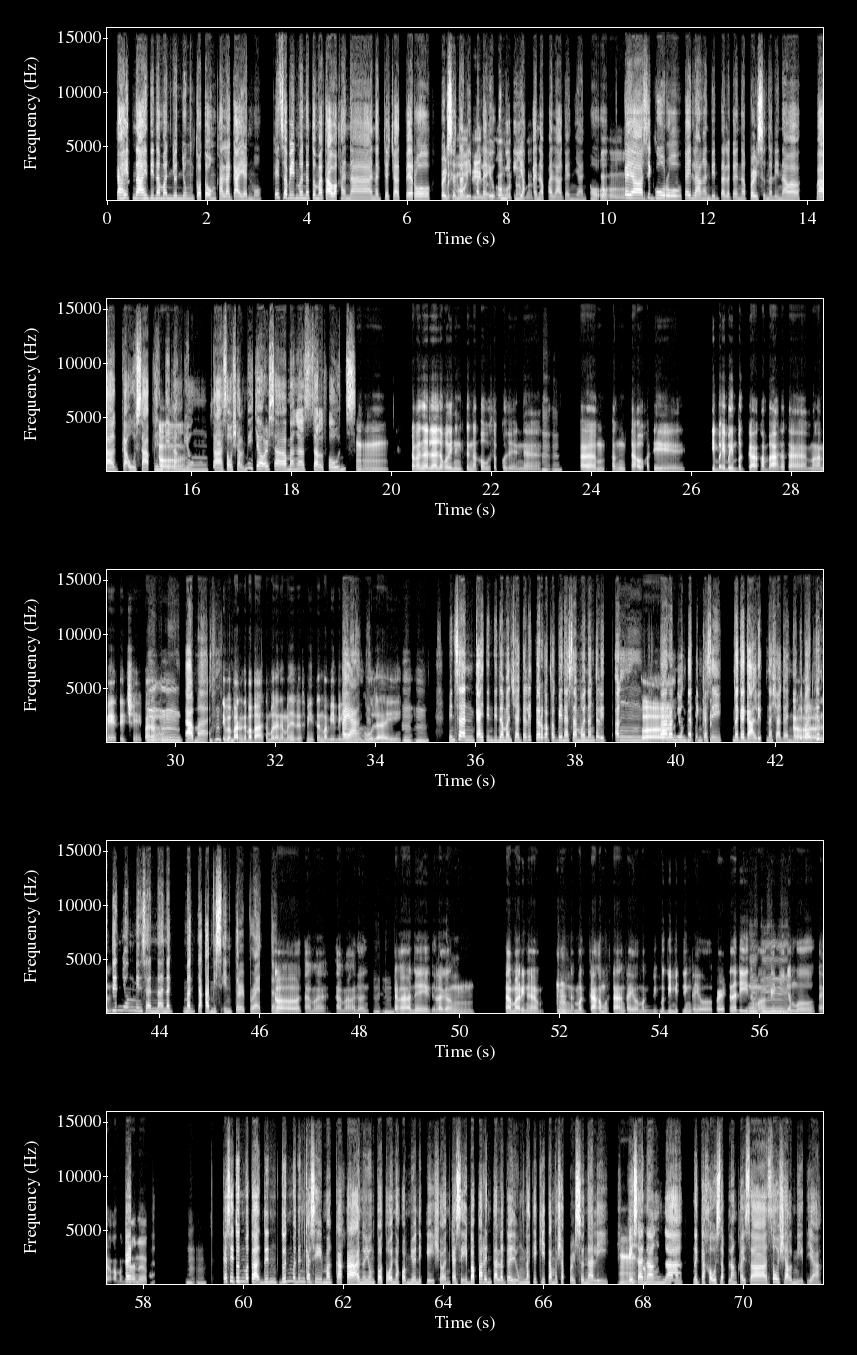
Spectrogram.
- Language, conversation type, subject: Filipino, unstructured, Paano nakaaapekto ang midyang panlipunan sa ating pakikisalamuha?
- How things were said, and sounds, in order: laugh; laugh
